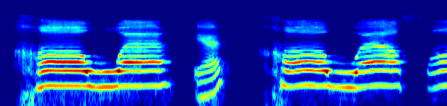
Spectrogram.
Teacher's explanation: Tapi jangan juga wa-nya terpengaruh dengan huruf yang lain, harus terbuka jadi wa-nya jadi khala gitu, tidak ya. Jadi tetap dimonyongkan dengan sempurna untuk bunyi wa-nya.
